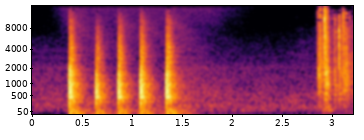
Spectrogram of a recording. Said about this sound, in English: She says that, llamo a la puerta, I knock on the door, and wait a few seconds. Llamo a la puerta, y espero unos segundos.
